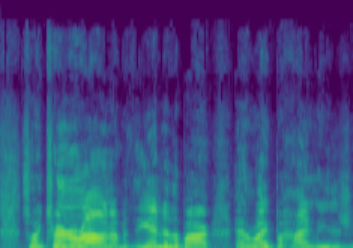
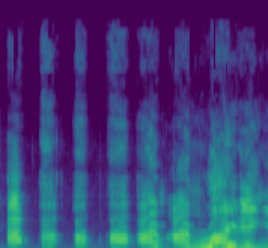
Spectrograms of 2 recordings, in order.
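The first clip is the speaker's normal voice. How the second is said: higher, stuttering in fright; stammering terrified; 9 semitones higher than usual. Retold or imitated. Writer stammering to the angry bartender. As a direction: stammer it out scared. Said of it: "I'm terrified".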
